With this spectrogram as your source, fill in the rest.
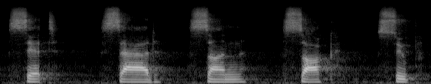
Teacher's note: place the tip of your tongue behind your top front teeth and release a burst of air, making sure not to add any vibration in your vocal cords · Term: S sound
